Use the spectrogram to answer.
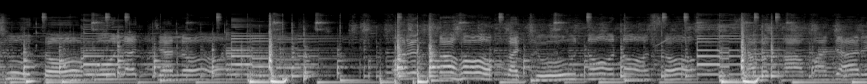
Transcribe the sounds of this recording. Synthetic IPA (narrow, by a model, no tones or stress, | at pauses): uːt̪omoːlə | t͡ʃɐloː | ɐɾkɐɦokɐt͡ʃʰuːnoːnoːsoːsɐbkʰaːmɐd͡ʒaːɾ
